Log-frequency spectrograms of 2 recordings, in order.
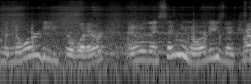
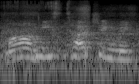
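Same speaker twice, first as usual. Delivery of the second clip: whiny tattling little sibling; 5 semitones higher, 4 dB quieter, slower than usual. Retold or imitated. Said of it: "Obama's just like".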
